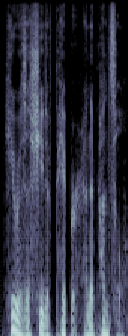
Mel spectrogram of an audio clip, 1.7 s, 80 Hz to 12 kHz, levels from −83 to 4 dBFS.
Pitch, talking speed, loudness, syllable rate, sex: 95 Hz, 315 wpm, -18 LUFS, 7.6 syllables/s, male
